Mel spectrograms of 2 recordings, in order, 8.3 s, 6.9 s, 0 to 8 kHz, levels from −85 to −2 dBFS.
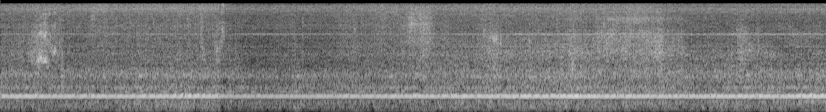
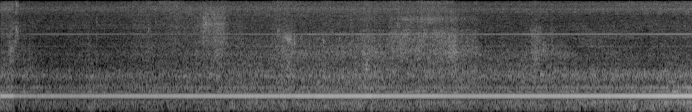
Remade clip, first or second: first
